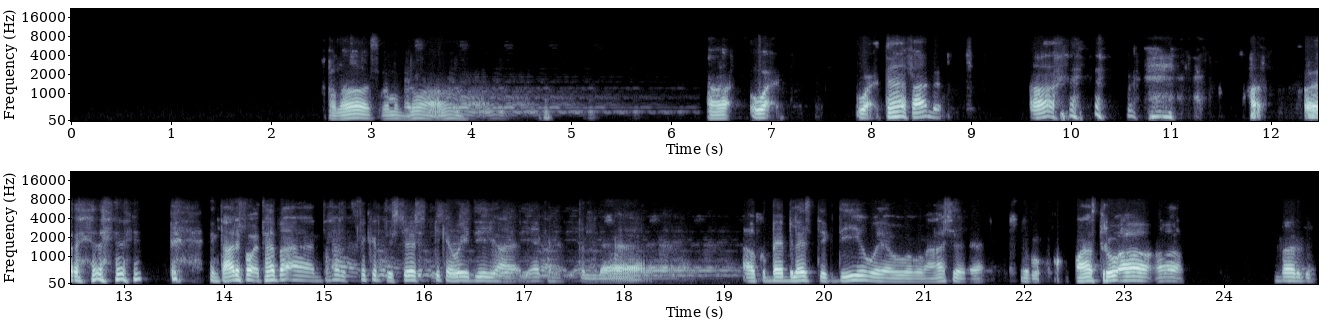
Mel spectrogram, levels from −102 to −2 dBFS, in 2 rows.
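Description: Speech with feedback echo between two devices from 3.34 to 6.29 s and from 15.08 to 19.34 s. Another device's playback re-enters the microphone, so each word returns roughly every 0.4 s, peaking about 21 dB and then about 16 dB below the speech. A spectrogram shows evenly spaced, fading ghost copies of each syllable, and the waveform shows matching decaying repeats.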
